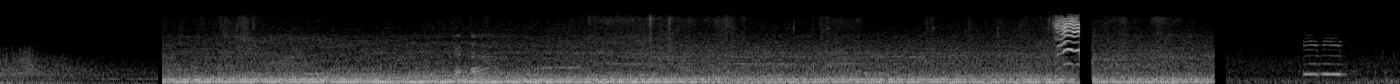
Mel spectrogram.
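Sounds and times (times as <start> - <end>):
steady low hum: 1.6 - 12.2
baby goat bleating: 10.5 - 10.8.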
